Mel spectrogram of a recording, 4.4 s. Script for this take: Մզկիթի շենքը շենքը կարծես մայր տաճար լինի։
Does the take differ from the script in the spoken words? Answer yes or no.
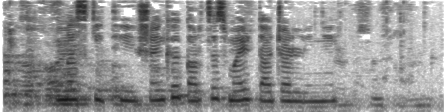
yes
